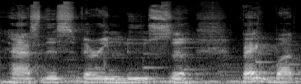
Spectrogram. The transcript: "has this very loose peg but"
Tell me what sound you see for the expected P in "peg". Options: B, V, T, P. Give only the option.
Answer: B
